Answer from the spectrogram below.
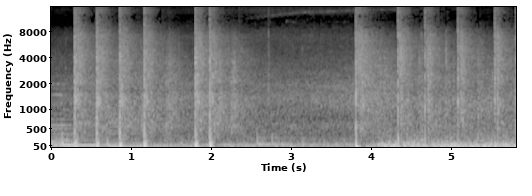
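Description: A rapid, uneven series of about a dozen sharp gunshots, fired into the air from a car during a music video shoot in Bjurhovda centrum, Västerås, Sweden, on the night of 31 July 2020, cracks out in clusters over a steady outdoor rumble, with a brief pause in the middle before another burst.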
